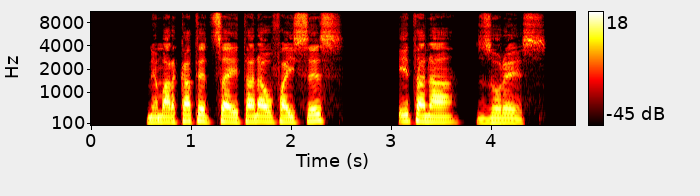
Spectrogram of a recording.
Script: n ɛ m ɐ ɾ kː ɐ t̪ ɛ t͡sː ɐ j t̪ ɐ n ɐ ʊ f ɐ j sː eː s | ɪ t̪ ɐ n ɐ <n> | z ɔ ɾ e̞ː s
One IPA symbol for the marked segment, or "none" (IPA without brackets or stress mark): none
